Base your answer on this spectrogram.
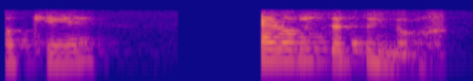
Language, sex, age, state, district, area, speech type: Manipuri, female, 45-60, Manipur, Imphal West, rural, conversation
